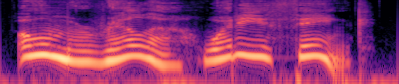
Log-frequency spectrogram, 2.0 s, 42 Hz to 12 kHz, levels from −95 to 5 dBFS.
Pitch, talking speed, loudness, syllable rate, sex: 235 Hz, 180 wpm, -14 LUFS, 4.8 syllables/s, female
